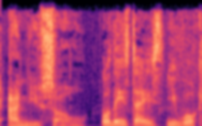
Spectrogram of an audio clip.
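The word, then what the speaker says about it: Anusol: I want some an it's pronounced an you Soul well these days you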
